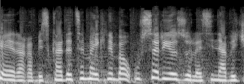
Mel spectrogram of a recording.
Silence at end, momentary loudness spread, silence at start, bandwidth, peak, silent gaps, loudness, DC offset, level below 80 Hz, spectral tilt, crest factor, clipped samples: 0 s; 3 LU; 0 s; 15 kHz; 0 dBFS; none; -9 LUFS; under 0.1%; -34 dBFS; -4.5 dB/octave; 8 dB; 0.3%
